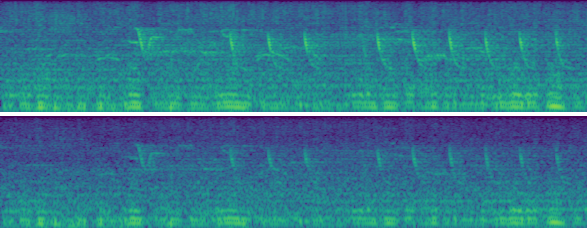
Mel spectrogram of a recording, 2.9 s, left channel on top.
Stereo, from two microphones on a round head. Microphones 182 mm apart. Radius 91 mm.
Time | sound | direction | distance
0.0 | an insect | 60° left (ahead or behind) | ?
